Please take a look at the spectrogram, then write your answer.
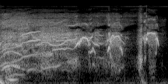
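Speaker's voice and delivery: very high strained wheeze; wheezy wheeze. Retold or imitated. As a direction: wheeze out of breath. Wheezing old man sound.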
